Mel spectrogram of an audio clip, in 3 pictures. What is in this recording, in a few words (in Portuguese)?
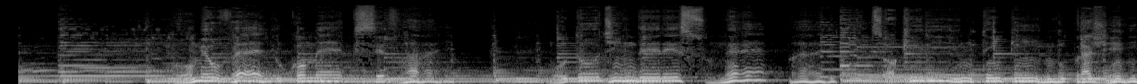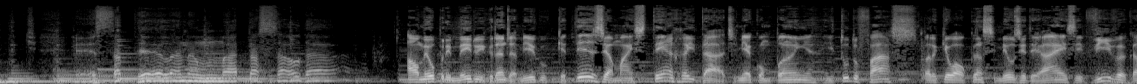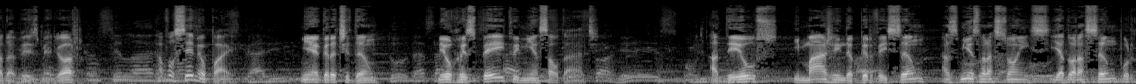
masc distante, voz masculina; Dia dos Pais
